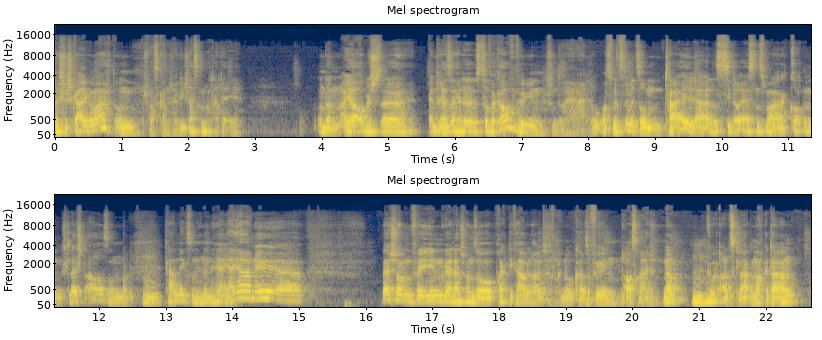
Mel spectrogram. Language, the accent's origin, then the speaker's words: German; Heidesheim am Rhein, Rhineland-Palatinate, Germany; Ja, gebürtig aus der Nähe von Mainz. Aufgewachsen im wunderschönen Heidesheim am Rhein.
